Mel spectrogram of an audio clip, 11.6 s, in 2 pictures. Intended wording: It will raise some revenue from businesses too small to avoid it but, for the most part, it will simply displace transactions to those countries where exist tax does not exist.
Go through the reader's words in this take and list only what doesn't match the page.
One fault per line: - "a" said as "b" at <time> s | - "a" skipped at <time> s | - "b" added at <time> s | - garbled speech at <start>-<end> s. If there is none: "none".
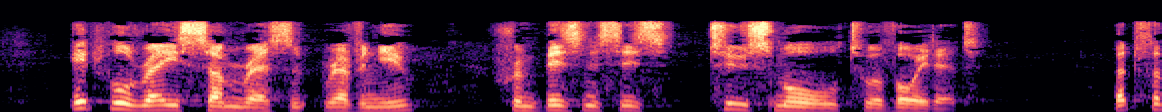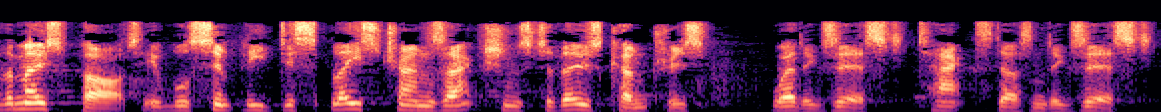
none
